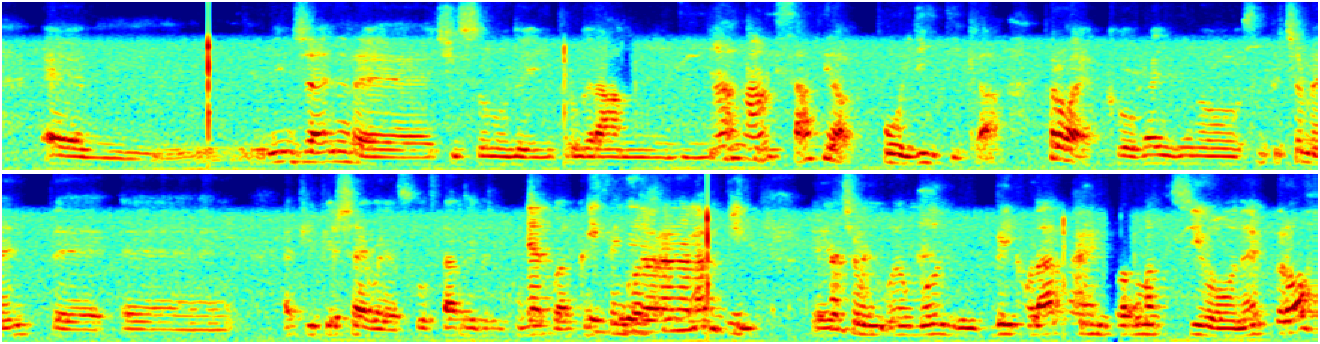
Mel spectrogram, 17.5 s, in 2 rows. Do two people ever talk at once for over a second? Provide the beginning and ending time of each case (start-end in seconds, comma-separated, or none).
12.3-13.7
